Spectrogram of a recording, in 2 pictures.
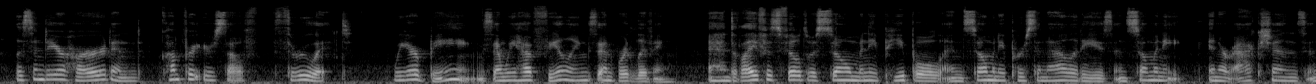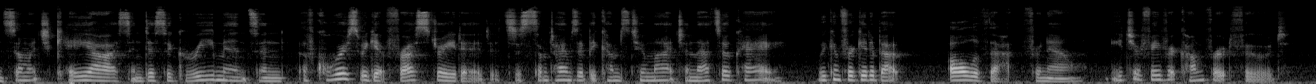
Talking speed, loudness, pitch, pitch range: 160 wpm, -29 LUFS, 185 Hz, 155-200 Hz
